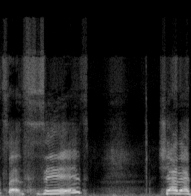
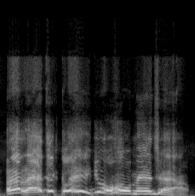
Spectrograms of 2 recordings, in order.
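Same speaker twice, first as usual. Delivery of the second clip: laughing shout; 8 semitones higher than usual. Acted. Trolling a channel to her chat, laughing shout. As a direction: burst out laughing as you shout it.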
